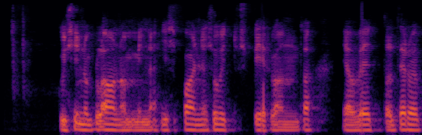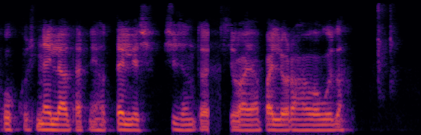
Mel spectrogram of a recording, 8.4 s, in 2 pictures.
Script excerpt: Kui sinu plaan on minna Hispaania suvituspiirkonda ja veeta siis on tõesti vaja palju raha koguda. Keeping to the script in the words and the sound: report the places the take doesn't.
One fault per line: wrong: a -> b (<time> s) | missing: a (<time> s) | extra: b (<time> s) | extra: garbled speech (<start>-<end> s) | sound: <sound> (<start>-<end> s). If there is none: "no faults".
extra: terve puhkus neljatärnihotellis (4.0 s)
sound: dropout (6.3-6.4 s)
